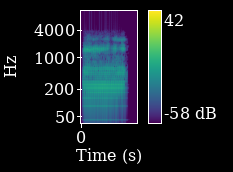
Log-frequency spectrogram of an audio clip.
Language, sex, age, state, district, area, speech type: Urdu, male, 45-60, Uttar Pradesh, Rampur, urban, conversation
